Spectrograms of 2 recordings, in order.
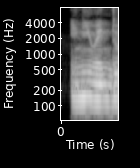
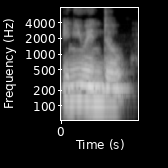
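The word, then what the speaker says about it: innuendo: Example इन्यूएंडो, ये इन्यूएंडो है, माफ कीजिएगा, शायद मैंने गलत प्रोनाउंस कर लिया होगा, इन्यूएंडो है ये, इन्यूएंडो।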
